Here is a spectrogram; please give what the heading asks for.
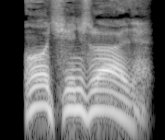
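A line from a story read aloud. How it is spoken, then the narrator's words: Sighing. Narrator (Russian): Рифат вздохнул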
